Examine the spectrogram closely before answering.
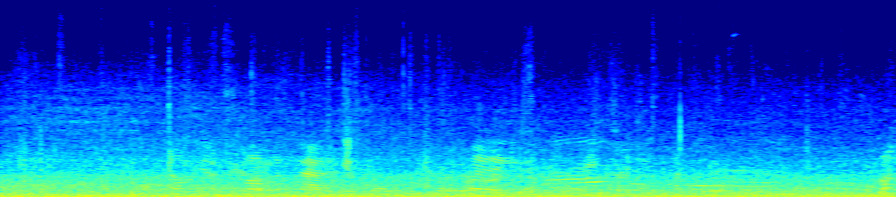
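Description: A crowd of people chatters nearby on a busy walkway.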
